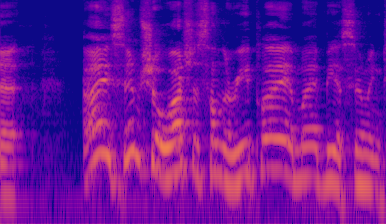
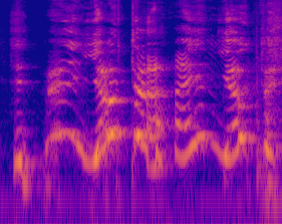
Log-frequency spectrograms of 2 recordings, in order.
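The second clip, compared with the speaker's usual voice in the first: squeaked out, high-pitched and slow. Imitating a friend's Yoda impression: imitating Roxy's Yoda impression. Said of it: "She sounds like that when she does it".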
